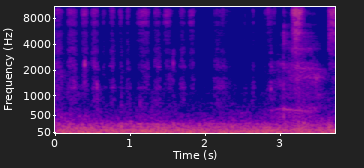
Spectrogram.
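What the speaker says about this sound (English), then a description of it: "So now I can erase those orthogonal lines" Pencil eraser rubbing out drawn orthogonal guidelines on paper in a one-point perspective drawing, a close, steady scratchy scrubbing with short strokes and a brief louder rub near the end, no talking.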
